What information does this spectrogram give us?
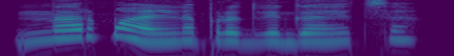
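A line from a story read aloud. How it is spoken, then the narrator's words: Nervous grumble and sigh. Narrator (Russian): буркнула королева и нервно вздохнула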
